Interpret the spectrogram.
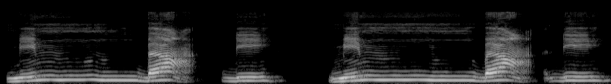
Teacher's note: mati bertemu dengan ba mim mim mim ba'di mim ba'di jadi tidak ada nunnya dan tidak pula dimasukkan tapi dia berubah menjadi huruf mim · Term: iqlab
